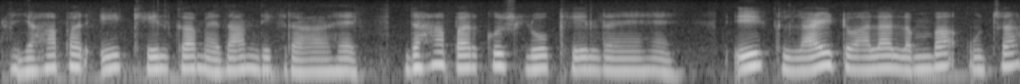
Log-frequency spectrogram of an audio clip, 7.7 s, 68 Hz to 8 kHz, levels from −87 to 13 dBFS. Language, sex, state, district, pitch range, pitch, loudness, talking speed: Hindi, female, Bihar, Saran, 150-175 Hz, 160 Hz, -17 LUFS, 175 wpm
